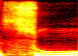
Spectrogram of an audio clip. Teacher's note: واو مدہ ہے، سین سیٹی کے ساتھ ادا ہوتا ہے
